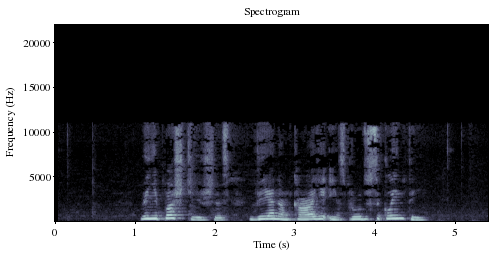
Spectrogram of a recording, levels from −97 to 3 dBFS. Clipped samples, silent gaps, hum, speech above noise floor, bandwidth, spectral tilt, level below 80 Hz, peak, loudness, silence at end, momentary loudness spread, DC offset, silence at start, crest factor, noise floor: under 0.1%; none; none; 44 dB; 11.5 kHz; -3.5 dB/octave; -68 dBFS; -12 dBFS; -26 LUFS; 0.8 s; 12 LU; under 0.1%; 1.05 s; 16 dB; -70 dBFS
